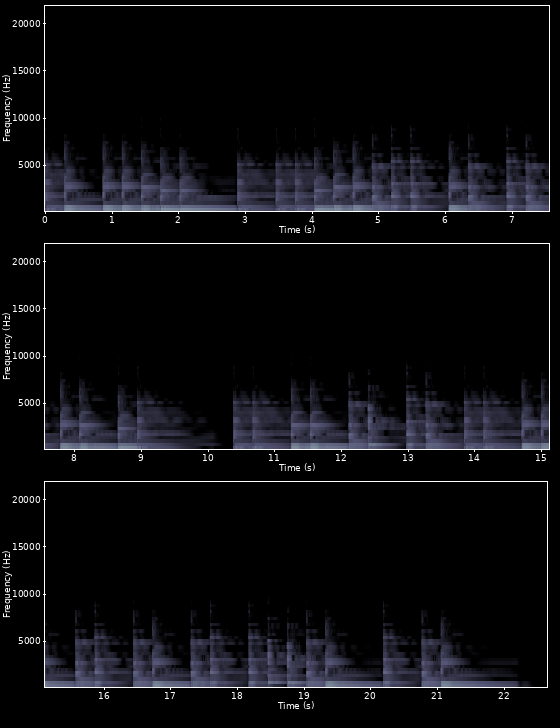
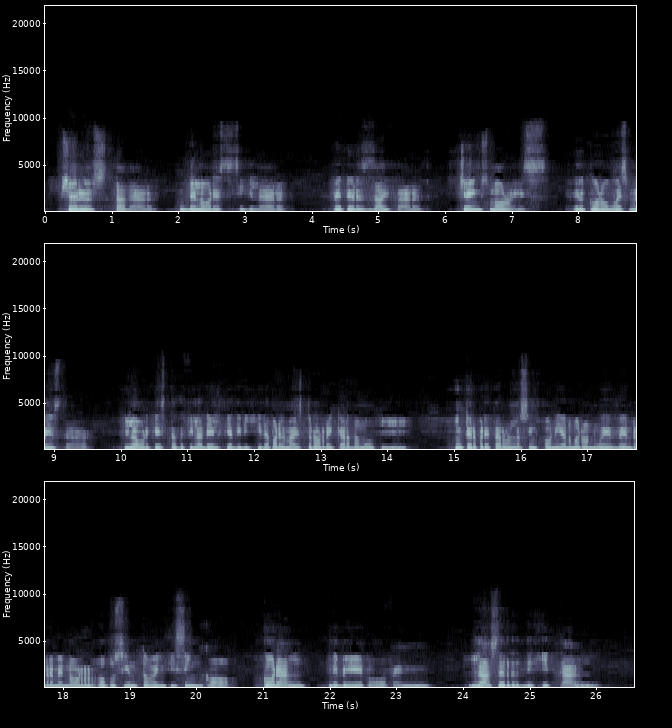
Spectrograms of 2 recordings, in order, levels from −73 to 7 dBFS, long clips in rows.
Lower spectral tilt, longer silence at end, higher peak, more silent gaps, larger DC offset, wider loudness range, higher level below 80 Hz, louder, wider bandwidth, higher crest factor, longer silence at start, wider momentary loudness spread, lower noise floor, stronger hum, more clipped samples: second, -3.5 dB/octave vs -6 dB/octave; second, 0.4 s vs 0.55 s; second, -22 dBFS vs -2 dBFS; neither; neither; about the same, 3 LU vs 2 LU; second, -62 dBFS vs -50 dBFS; second, -37 LUFS vs -21 LUFS; about the same, 9.8 kHz vs 10 kHz; second, 14 dB vs 20 dB; second, 0 s vs 0.2 s; about the same, 11 LU vs 11 LU; first, -61 dBFS vs -54 dBFS; neither; neither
